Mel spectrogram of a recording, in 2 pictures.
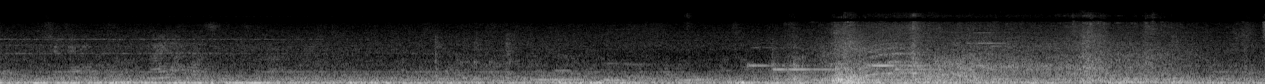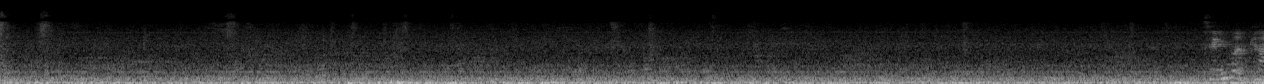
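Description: A train's interior rumbles and hums steadily.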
